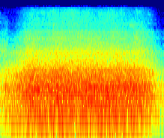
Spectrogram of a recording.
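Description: A train rumbles past on the rails, a steady broad roar that swells in, holds loud for a couple of seconds, then fades away. No voices are heard.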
